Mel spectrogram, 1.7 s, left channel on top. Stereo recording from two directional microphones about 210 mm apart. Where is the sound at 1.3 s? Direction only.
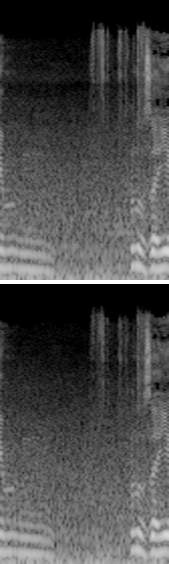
5° left (ahead or behind).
